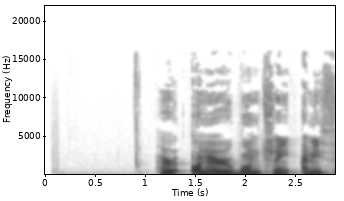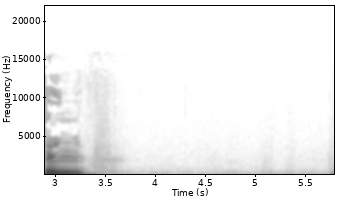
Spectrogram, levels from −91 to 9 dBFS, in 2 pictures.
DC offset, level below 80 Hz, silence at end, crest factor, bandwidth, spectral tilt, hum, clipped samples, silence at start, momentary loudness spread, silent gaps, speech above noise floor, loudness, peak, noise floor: under 0.1%; -46 dBFS; 2.5 s; 20 dB; 16 kHz; -6 dB/octave; none; under 0.1%; 1.15 s; 13 LU; none; 47 dB; -17 LUFS; 0 dBFS; -63 dBFS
